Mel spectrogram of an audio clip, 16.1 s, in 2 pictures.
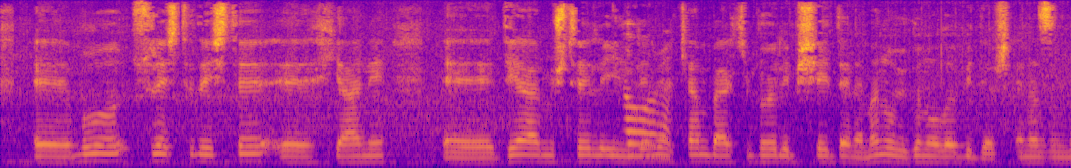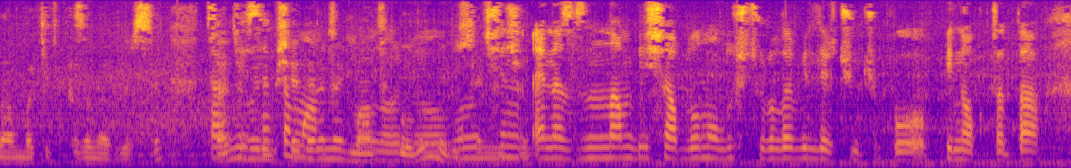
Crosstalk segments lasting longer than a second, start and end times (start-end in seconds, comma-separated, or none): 9.6-12.0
